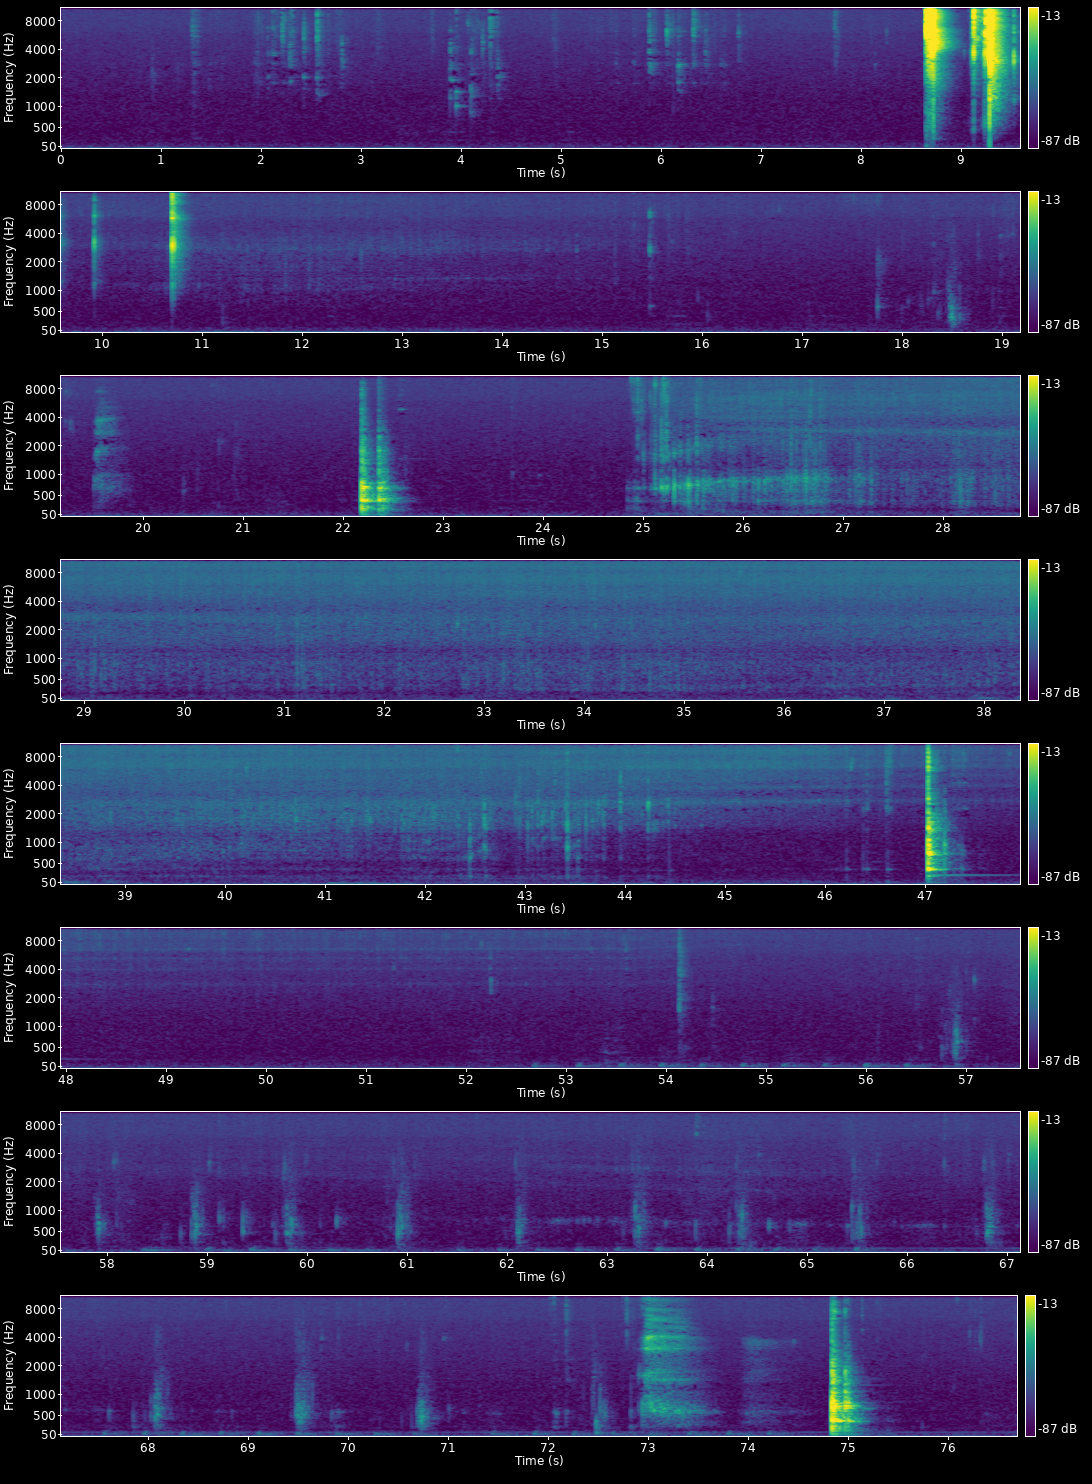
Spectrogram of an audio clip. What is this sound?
There is nothing that sounds as refreshing as a soda can being opened and hearing the energetic bubbles. Open happiness and taste the feeling of Coca-Cola in this recording! The sound file includes the opening of a coke can, pouring into a glass, placing the can down, and drinking the soda.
